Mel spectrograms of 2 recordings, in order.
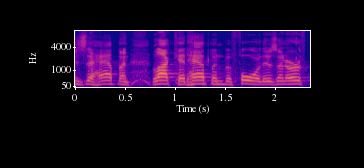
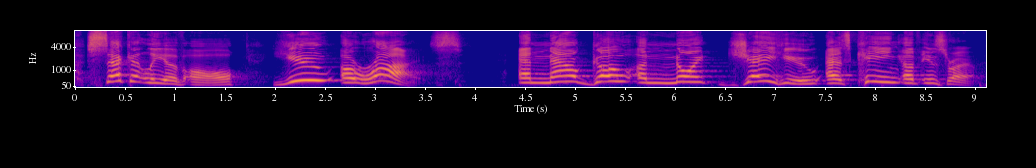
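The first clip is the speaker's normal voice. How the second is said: slow, drawn-out solemn command; God commanding; 4 semitones higher, 4 dB louder, much slower than usual. Acted. God commands Elijah, slow and solemn. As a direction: lay down each word slowly, like a decree.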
